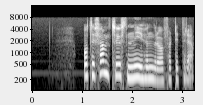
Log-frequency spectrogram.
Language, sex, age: Norwegian, female, 26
